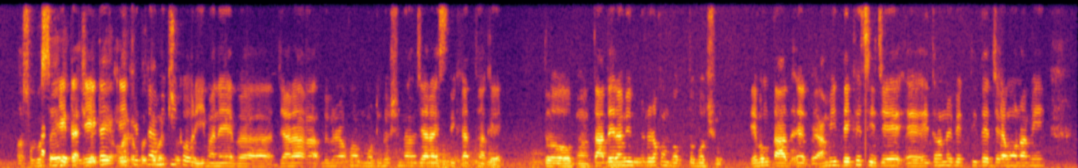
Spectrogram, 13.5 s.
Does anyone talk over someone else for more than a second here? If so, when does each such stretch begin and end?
0.8-2.2

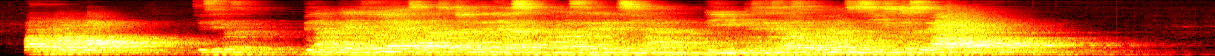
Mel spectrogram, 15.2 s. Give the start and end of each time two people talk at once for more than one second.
none

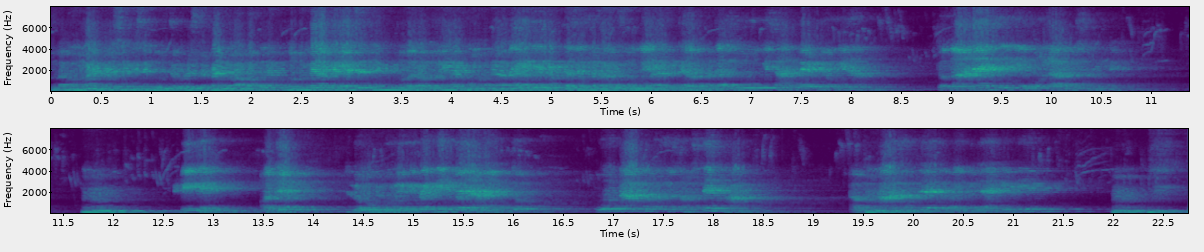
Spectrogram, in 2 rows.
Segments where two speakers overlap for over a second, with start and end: 4.5-6.8

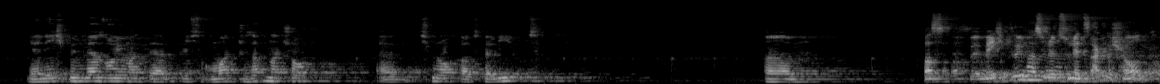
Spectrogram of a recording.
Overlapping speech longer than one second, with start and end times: none

